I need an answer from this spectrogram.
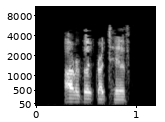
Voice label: "arbitrative", English; adjectives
